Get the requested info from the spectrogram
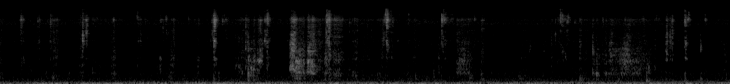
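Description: Close-up mouth sounds of a person chewing a mouthful of Totchos, tater tots with chili and nacho cheese: soft wet smacks and clicks at an uneven pace.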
